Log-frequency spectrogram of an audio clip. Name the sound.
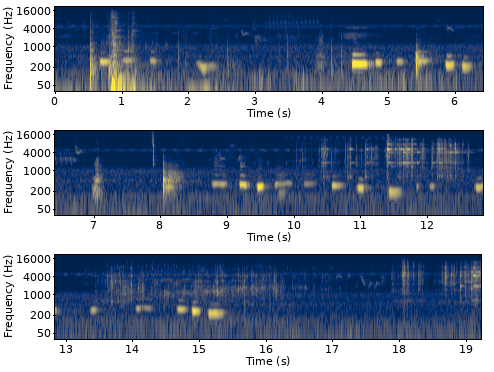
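glasses clinking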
